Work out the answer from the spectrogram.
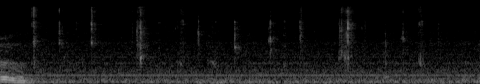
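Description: Close-miked eating sounds: a short falling "mm" at the start, then sharp, irregular clicks of chewing and lip smacking. A faint steady hum runs underneath.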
